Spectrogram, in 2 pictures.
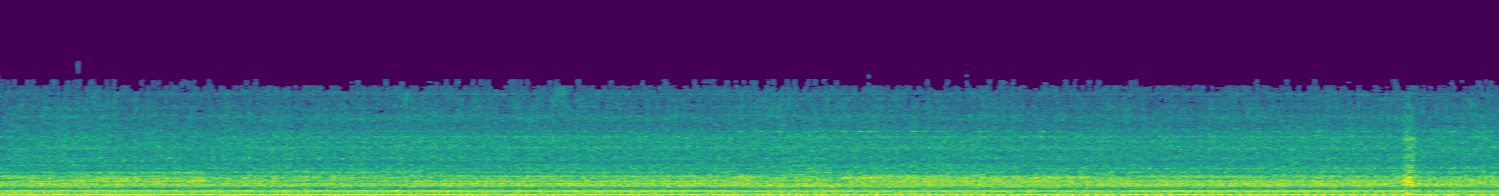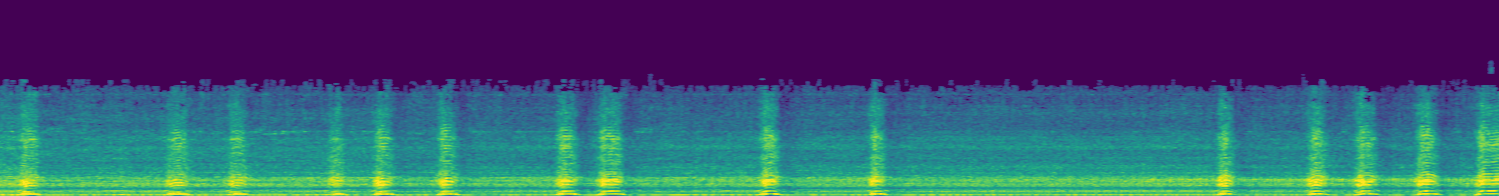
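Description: Four Traxxas two-stroke nitro engines on one RC truck, all running together with a steady, high buzz. About halfway through, the throttle starts being blipped over and over, each blip a short rise in pitch and loudness, roughly one a second.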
